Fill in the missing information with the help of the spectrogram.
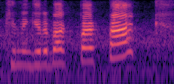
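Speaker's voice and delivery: high request leaping into loud clucks; coaxing clucks. Pretend. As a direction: cluck upward to prompt a bird. Coaxing the bird to cluck back.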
